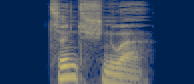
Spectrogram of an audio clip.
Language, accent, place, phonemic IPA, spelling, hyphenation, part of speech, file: German, Germany, Berlin, /ˈt͡sʏntˌʃnuːɐ̯/, Zündschnur, Zünd‧schnur, noun, De-Zündschnur.ogg
- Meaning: fuse (explosives ignition mechanism)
